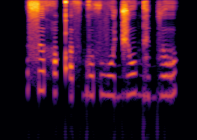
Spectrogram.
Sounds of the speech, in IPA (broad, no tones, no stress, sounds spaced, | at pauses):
s ə h ʊ qʼ ə θ ɡ o θ v o d͡ʒ o ɡ y b l ʊ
